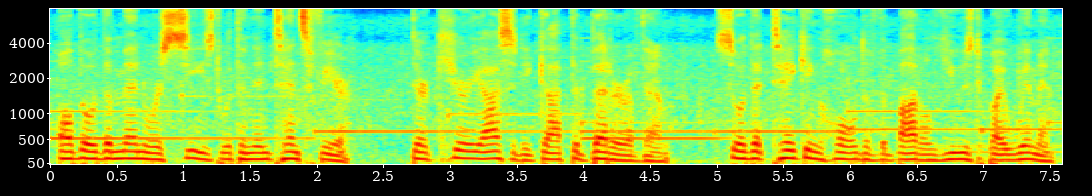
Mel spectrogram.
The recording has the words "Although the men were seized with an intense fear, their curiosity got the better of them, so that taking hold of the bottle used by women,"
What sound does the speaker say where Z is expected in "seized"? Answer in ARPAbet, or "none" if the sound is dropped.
Z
